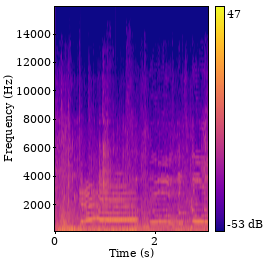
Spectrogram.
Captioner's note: shouting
